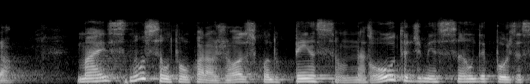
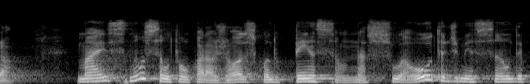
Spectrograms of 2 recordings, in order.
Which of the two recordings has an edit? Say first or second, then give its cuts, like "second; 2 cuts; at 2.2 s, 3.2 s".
first; 1 cut; at 3.7 s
